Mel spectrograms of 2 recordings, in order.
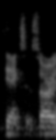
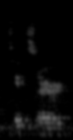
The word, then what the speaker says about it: TXSR: Of course, TXSR, some people pronounce Tixer, others TXSR. Is there like an official way to say it? Tixer. Tixer? Yeah. It's just short.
